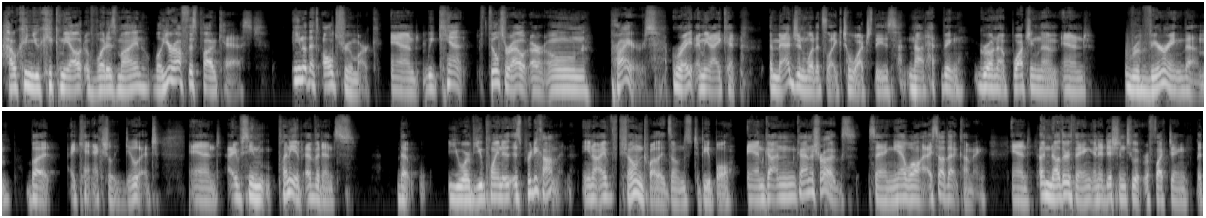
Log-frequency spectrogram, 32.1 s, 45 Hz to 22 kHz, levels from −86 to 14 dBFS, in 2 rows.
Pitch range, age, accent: 125-150 Hz, 20-39, American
